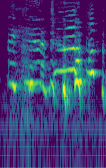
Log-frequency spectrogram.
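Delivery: breaking into helpless laughter; giggling too hard to finish; laughing. Real, not acted. Laughing fit.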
